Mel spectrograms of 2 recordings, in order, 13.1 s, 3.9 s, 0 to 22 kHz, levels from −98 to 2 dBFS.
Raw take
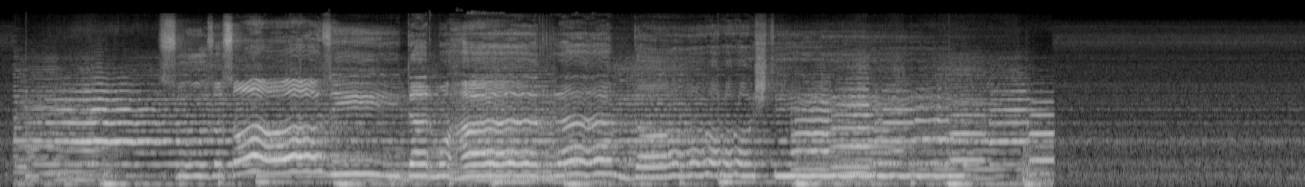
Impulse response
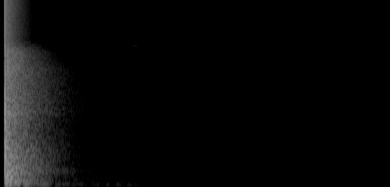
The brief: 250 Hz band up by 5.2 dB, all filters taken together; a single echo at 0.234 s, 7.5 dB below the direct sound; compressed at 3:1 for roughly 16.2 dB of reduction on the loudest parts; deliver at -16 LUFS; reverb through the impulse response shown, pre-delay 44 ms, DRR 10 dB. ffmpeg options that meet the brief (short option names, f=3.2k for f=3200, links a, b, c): -filter_complex "[0:a]equalizer=f=250:t=o:g=5.5,acompressor=threshold=-41dB:ratio=3,aecho=1:1:234:0.422,asplit=2[a][b];[1:a]atrim=start_sample=2205,adelay=44[c];[b][c]afir=irnorm=-1:irlink=0,volume=-20dB[d];[a][d]amix=inputs=2:normalize=0,volume=22.5dB"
